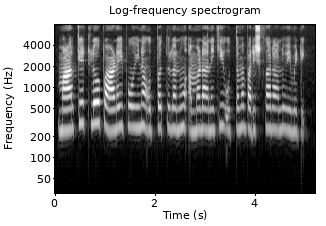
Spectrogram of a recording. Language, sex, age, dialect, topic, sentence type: Telugu, female, 25-30, Telangana, agriculture, statement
